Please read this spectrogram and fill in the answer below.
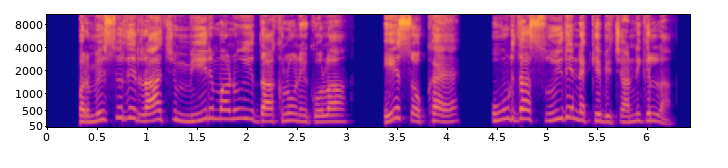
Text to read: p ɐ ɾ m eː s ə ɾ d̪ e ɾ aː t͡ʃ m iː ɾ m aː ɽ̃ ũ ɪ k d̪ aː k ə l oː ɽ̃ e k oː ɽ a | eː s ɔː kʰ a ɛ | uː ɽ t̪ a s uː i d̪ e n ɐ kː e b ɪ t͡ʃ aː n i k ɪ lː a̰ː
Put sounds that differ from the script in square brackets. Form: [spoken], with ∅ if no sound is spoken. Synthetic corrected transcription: p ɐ ɾ m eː s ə ɾ d̪ e ɾ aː t͡ʃ m iː ɾ m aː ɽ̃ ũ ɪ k d̪ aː [kʰ] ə l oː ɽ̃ e k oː [l] a | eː s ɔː kʰ a ɛ | uː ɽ [d̪] a s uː i d̪ e n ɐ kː e b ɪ t͡ʃ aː n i k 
